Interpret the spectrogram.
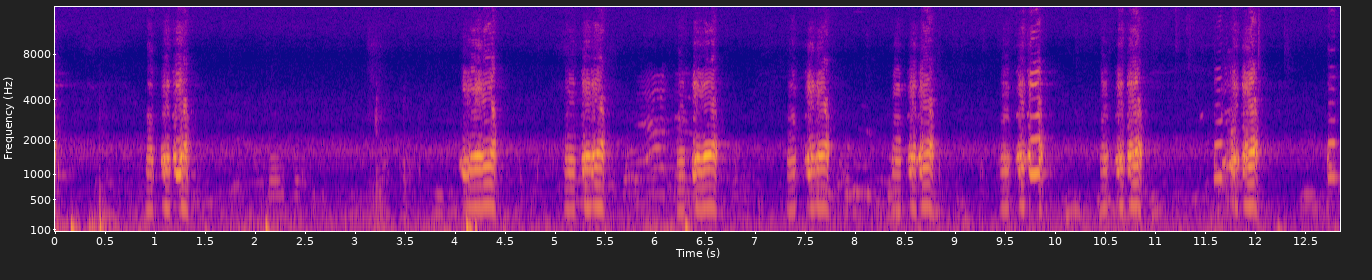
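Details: A domestic turkey hen and cock, relaxing, give harsh, nasal honking calls in short bursts, roughly one a second, over a steady background hum.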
